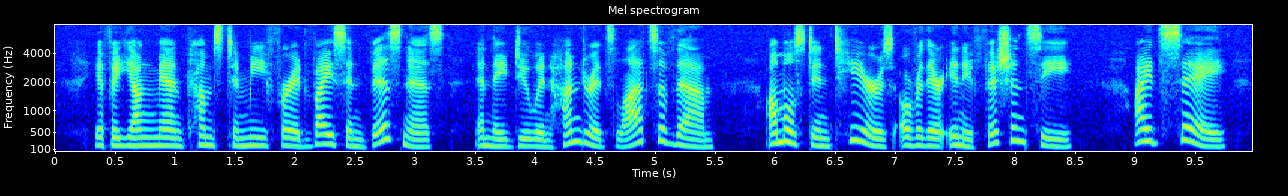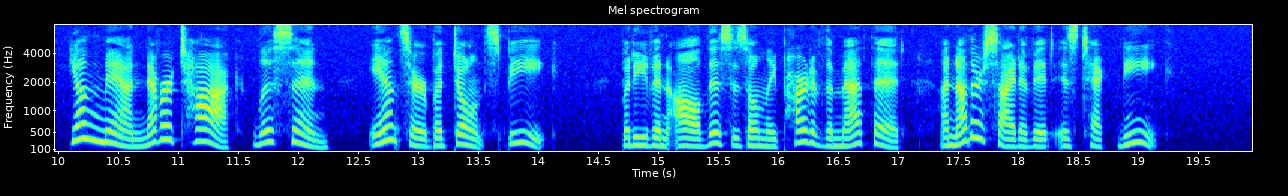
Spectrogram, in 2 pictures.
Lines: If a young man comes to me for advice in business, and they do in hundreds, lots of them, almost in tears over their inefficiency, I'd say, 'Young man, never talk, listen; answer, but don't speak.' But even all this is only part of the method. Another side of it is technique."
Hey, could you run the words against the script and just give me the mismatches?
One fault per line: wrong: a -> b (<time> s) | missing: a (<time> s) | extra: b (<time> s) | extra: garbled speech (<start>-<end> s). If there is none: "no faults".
no faults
